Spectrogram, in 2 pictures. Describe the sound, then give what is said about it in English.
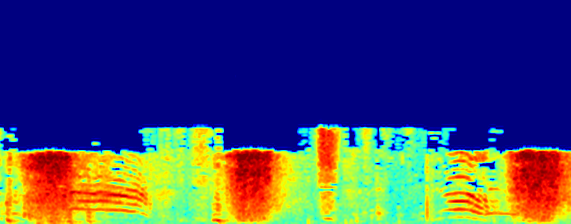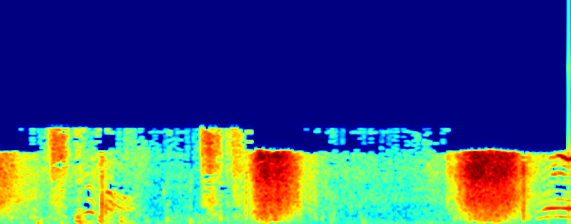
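A series of about five sharp hissing whooshes as bottle rockets are lit and launched one after another for New Year, spaced a couple of seconds apart, with fainter warbling whistles drifting between them. “All right, we're about to light some bottle rockets now.”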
